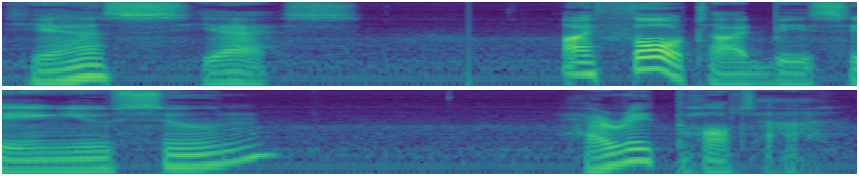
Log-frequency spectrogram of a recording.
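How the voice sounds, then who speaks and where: A man voicing an eerie old male wandmaker who speaks softly and deliberately. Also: low-pitched, sing-song, slight background noise, heavily acted. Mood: musing. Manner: soft, deliberate, drawn-out delivery.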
